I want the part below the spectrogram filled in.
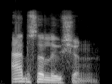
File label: "absolution", British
